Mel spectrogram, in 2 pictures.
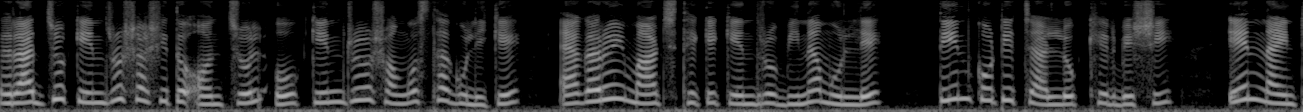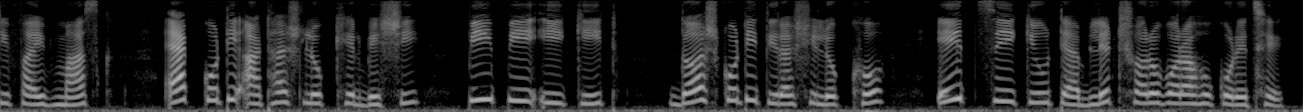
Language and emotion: Bengali, neutral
